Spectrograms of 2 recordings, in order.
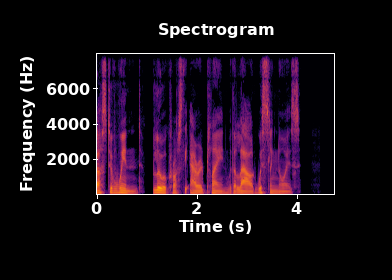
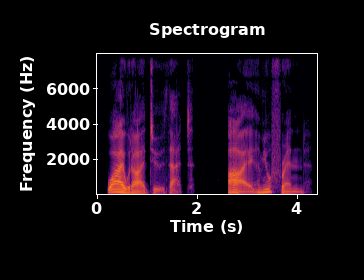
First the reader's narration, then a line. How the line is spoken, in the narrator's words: Silktongue said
